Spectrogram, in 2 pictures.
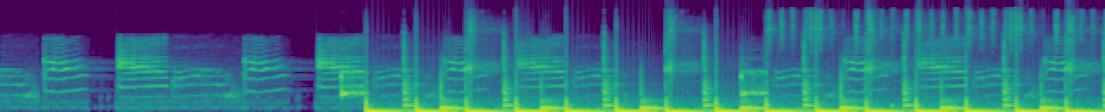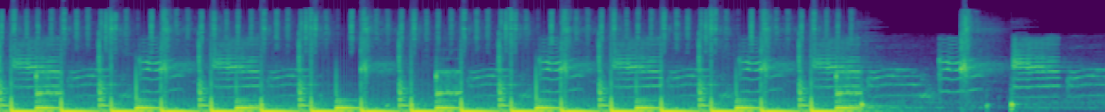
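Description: A cat meows over and over, loud, first in a few scattered cries and then in a rapid string riding on a steady, thumping rhythmic beat that stops near the end.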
